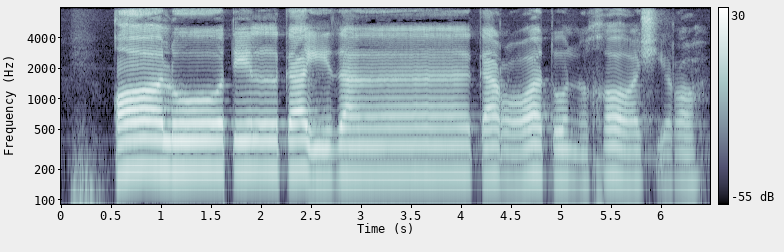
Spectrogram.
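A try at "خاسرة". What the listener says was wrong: khasirah, sin kecil.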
